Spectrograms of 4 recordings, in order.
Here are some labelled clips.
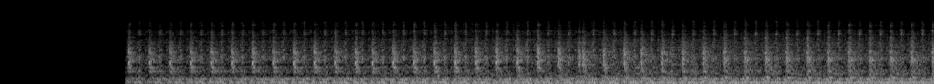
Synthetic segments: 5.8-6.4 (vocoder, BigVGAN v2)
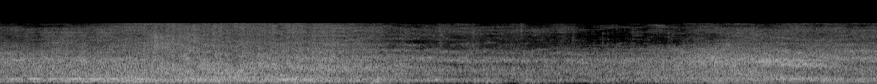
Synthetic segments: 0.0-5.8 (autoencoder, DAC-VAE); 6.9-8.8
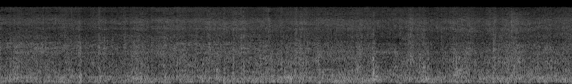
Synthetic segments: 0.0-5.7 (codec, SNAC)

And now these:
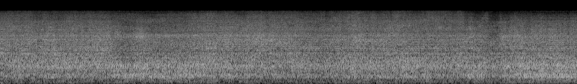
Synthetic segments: 0.0-1.5 (vocoder, BigVGAN v2); 2.1-5.3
